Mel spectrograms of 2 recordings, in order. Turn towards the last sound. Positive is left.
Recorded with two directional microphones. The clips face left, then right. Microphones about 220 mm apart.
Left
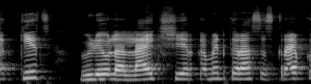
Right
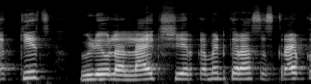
turn(degrees=-45)  # may be behind; listen again after turning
